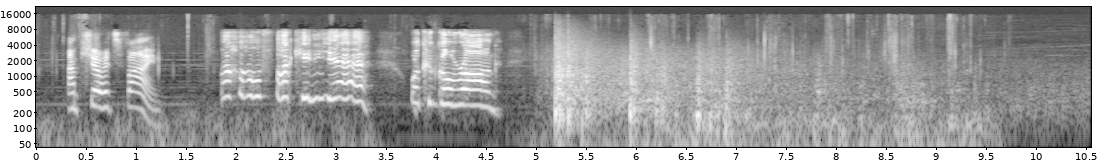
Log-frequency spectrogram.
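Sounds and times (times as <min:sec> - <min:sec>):
speech: 0:00.4 - 0:04.8
thunder rumbling: 0:04.9 - 0:10.5.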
